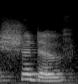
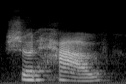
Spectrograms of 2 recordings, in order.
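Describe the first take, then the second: First: The second word shrinks to a short 'v' sound. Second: Both words are said fully and separately. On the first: "in spoken language, you would use a contraction" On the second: "What this is actually trying to say is should have"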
